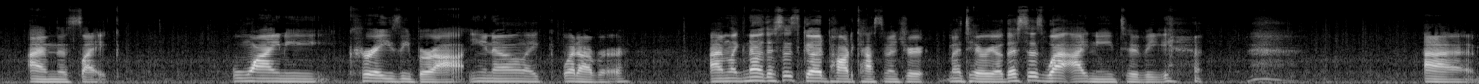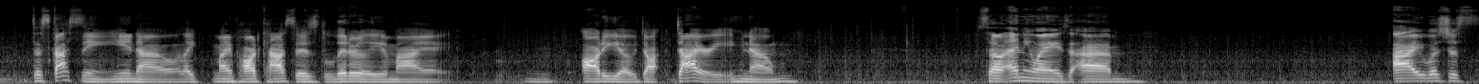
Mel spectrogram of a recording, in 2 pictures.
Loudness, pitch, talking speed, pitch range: -17 LUFS, 125 Hz, 95 wpm, 110-135 Hz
